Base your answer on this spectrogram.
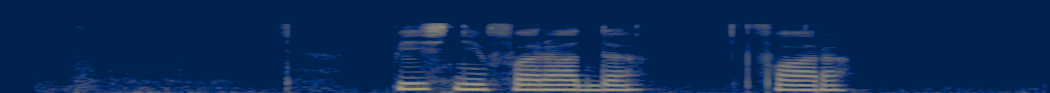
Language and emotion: Russian, neutral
